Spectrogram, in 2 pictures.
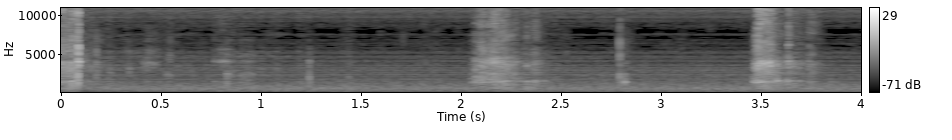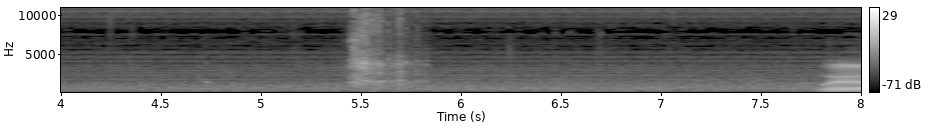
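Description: Ferro rod scraped with its steel striker: a sharp strike at the start, then three short scrapes about one and a half to two seconds apart. The repeated strikes throw sparks onto old man's beard lichen that is still too damp to catch.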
